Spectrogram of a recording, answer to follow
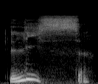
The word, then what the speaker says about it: lisse: Lisse. Double S here, so it's really a strong S.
